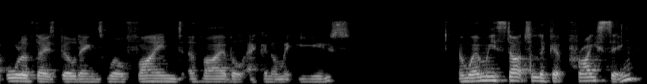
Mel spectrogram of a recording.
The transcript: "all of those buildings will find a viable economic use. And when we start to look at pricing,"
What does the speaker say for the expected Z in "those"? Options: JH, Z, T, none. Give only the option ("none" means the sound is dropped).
Z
